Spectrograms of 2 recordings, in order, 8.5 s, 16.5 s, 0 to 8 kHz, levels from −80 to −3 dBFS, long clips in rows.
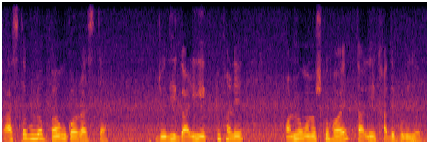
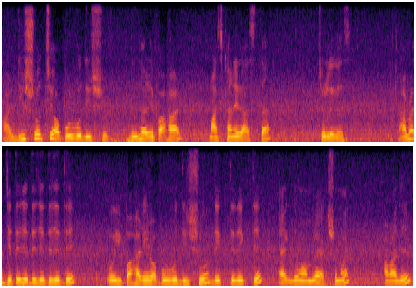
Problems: none marked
